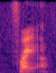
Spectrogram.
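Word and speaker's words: Freja: he loves the name freya f r e j a so not y a but j and the j sounds like a y freya um i'm not too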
